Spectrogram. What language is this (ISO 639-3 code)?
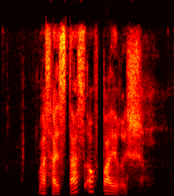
deu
